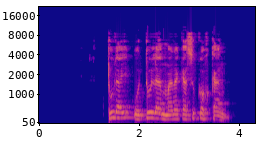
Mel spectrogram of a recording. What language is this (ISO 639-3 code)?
qus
